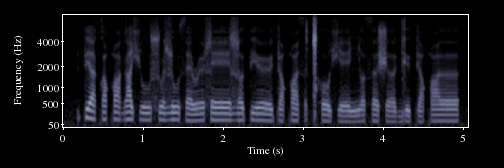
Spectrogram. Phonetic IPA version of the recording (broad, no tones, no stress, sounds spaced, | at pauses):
pʲ a k u qʷ a ɡ a ç uː sʷ ə˞ ɮ u θ ɛ ɹ ø ɬ eː ɮ ɤ pʲ øː pʲ ɛ qʷ e θ ə ǀʰ o ç eː ɲ ɤ θ ə ʃ əː ɡʲ ɨ pʲ ɛ qʷ əː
